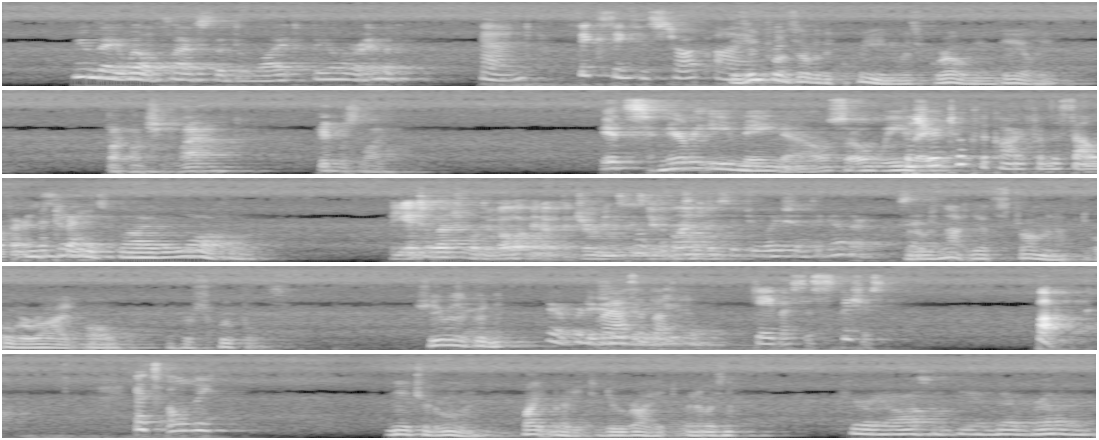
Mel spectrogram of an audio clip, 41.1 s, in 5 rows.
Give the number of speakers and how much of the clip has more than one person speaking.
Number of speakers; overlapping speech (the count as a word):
eight, about 10%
